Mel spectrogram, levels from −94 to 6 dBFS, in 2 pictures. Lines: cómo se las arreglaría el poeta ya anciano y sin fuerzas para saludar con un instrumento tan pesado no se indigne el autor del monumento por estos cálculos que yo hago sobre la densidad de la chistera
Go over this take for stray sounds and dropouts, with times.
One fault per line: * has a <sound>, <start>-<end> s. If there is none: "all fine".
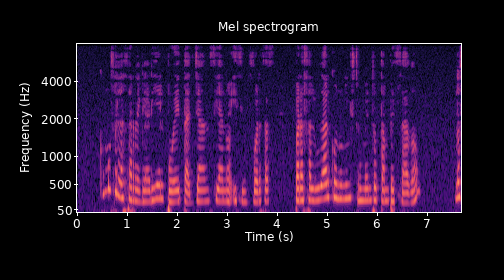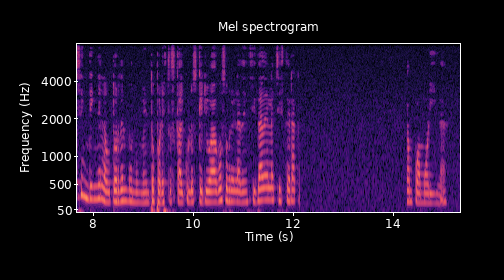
all fine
